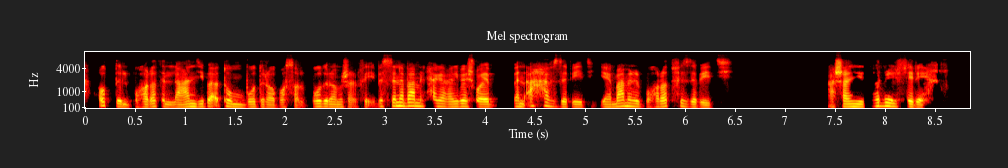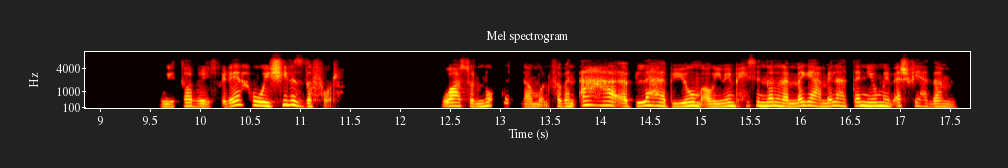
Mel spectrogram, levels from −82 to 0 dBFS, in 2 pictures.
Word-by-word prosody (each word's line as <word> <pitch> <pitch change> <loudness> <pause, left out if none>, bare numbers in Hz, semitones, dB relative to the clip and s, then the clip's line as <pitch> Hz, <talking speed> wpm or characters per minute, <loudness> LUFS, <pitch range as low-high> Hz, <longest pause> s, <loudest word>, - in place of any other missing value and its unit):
باحُط - - -2
البهارات 165 - -3
اللي 135 0 -3
عندي 155 +3 0
بقى - - +1
توم 150 -6 -2
بودرة، 140 -2 -4
بصل 140 +3 -7
بودرة، 165 -2 0
مش 140 +2 -3
عارف - - -10
ايه، - - -7
بس 170 +2 -6
أنا 195 +1 +4
باعمل 195 -3 +1
حاجة 170 -2 -1
غريبة 155 +2 0
شوية، 150 -2 +1 0.2
بانقعها 165 +4 0
في 170 - -8
زبادي، 145 -2 -5
يعني 145 -1 -4
باعمل 175 +1 +2
البهارات 160 +2 -3
في 175 - -6
زبادي، 135 -6 -5 0.9
عشان 155 - +5
يطرّي 185 +5 -1
الفراخ، 160 -3 -1 1.1
بيطرّي 160 +3 -2
الفراخ، 240 - -1
ويشيل 230 +4 +6
الزفارة، 195 - -1 1.0
واعصُر 195 -4 +3
نقطة 185 +1 -3
لمون، 150 - -4
فبانقعها 230 +6 +1
قبلها 200 +4 +2
بيوم 185 +4 +2
أو 155 - +1
يومين، 175 +6 +2
بحيث 205 +2 -5
إن 200 -1 +5
أنا 205 -3 +4
لما 175 +3 +2
أجي 215 +1 +3
أعملها 195 +1 +1
تاني 205 +1 +2
يوم 200 +1 +4
ما 200 - +4
يبقاش 195 +2 +2
فيها 190 -4 -5
دم، 160 -3 -5
175 Hz, 180 wpm, -24 LUFS, 155-200 Hz, 1.1 s, ويشيل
